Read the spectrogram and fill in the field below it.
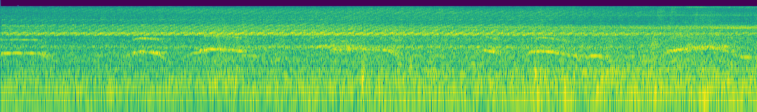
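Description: A train rolls past steadily on the rails.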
